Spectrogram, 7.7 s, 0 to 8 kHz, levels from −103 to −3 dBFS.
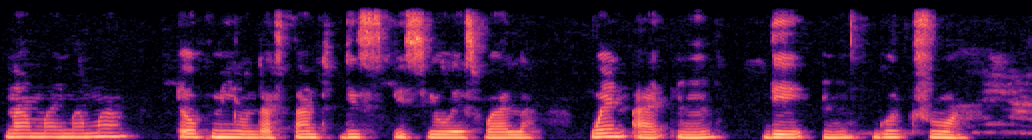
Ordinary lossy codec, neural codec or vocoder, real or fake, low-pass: none; none; real; 7.2 kHz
